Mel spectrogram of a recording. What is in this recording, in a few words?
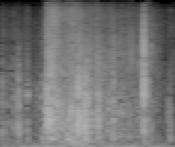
snow, footsteps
